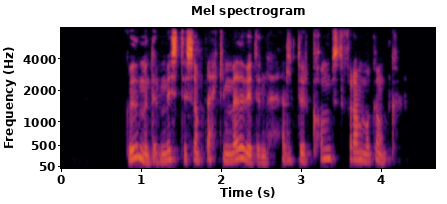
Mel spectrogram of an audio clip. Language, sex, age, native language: Icelandic, male, 20-29, Icelandic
